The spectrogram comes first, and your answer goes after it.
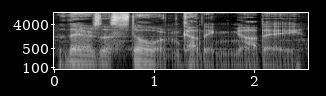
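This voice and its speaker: A man playing a grave, brooding mentor in an anime audio drama, slow and ominous. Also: steady tone, a little mellow, soft background music, exaggerated voice. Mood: somber, ominous. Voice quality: very deep, gravelly. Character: grave, brooding male mentor warning of danger.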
